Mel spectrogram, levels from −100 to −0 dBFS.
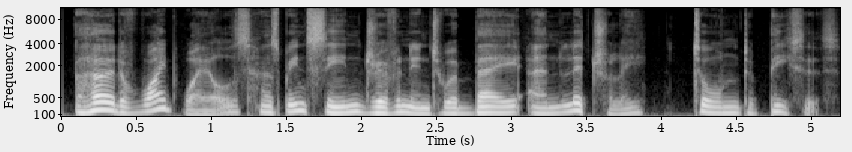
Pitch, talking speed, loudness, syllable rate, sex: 130 Hz, 195 wpm, -19 LUFS, 5.4 syllables/s, male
